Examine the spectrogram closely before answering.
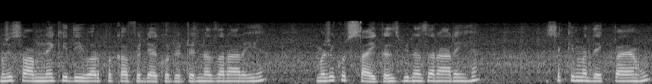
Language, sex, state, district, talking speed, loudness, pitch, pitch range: Hindi, male, Bihar, Katihar, 240 wpm, -17 LUFS, 155 Hz, 150-170 Hz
